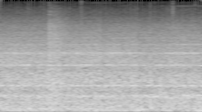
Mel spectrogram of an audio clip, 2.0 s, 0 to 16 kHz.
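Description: EP20 electric locomotive hauling a passenger train into the station at low speed: a steady rumble with a high, even whine over it.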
